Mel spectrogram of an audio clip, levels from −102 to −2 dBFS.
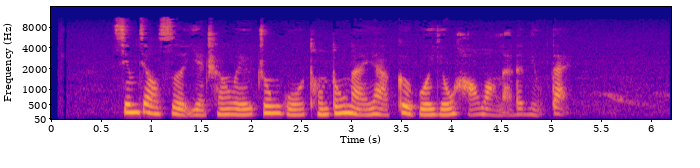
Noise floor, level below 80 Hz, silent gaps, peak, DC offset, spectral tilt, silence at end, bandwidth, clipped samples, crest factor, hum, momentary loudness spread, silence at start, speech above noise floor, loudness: -57 dBFS; -80 dBFS; none; -10 dBFS; under 0.1%; -5.5 dB/octave; 0.5 s; 11.5 kHz; under 0.1%; 18 dB; none; 10 LU; 0.65 s; 29 dB; -28 LUFS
